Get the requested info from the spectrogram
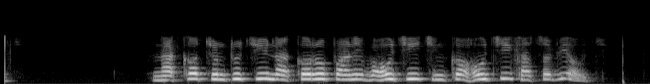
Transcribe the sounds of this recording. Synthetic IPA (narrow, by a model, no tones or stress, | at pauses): t͡ʃi̥ | nakɔt͡ʃuɳʈut͡ʃʰinakɔɾupaɽ̃ibɔɦut͡ʃʰit͡ʃʰiŋkɔɦɔwt͡ʃʰikʰasɔbiɦɔwt͡ʃʰi̥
